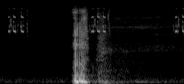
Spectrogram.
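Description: Crickets chirping sound effect, short bright pulsed chirps near the start and end, interrupted by a loud thump and rustle in the middle.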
